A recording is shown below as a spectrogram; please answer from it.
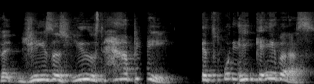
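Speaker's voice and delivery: high, loud, emphatic, lifted proclaiming.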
